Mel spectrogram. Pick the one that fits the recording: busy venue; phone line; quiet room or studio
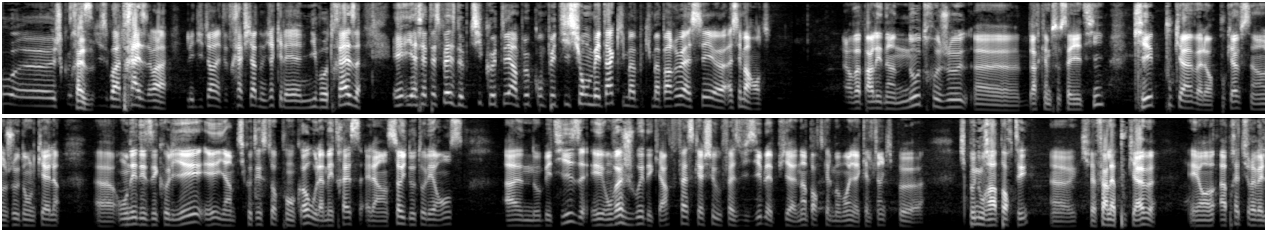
busy venue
